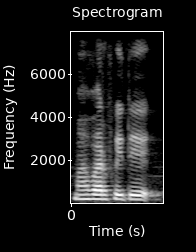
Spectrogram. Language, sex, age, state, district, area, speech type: Bodo, female, 45-60, Assam, Kokrajhar, rural, spontaneous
